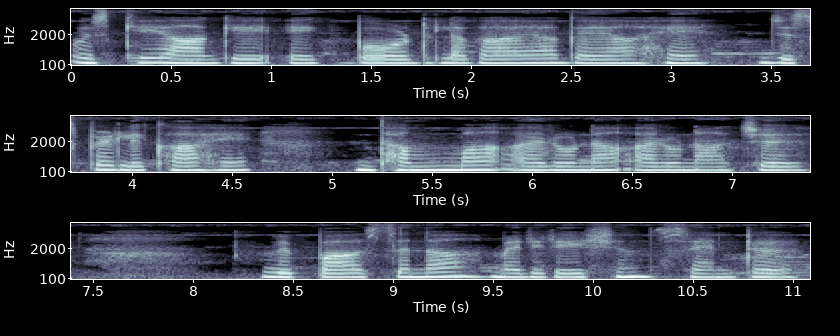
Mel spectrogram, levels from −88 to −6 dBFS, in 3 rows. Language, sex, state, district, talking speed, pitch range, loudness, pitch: Hindi, female, Arunachal Pradesh, Lower Dibang Valley, 95 wpm, 195-210 Hz, -17 LUFS, 200 Hz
